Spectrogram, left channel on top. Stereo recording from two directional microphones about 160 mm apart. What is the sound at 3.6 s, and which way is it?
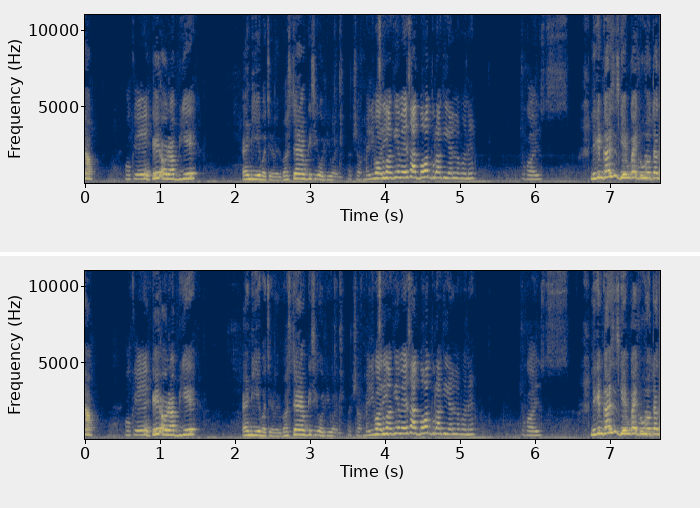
Speech, 25° right (ahead or behind).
